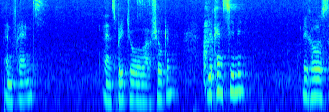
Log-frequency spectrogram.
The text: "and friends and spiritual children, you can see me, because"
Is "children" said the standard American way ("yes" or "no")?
no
